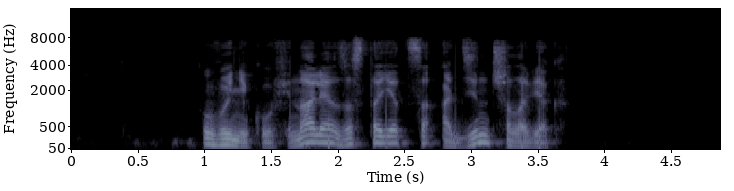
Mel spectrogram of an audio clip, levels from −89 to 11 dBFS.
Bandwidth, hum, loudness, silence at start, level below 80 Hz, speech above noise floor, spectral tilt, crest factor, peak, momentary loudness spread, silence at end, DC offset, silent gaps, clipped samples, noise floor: 8 kHz; none; -40 LUFS; 1 s; -62 dBFS; over 50 dB; -4.5 dB/octave; 20 dB; -22 dBFS; 8 LU; 1.2 s; under 0.1%; none; under 0.1%; under -90 dBFS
